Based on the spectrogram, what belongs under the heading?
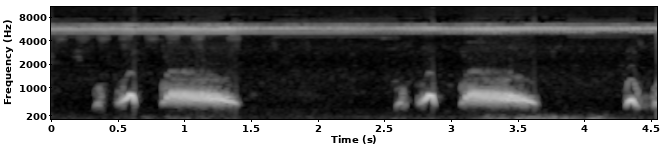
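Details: Spotted dove from the wild, recorded while luring with a decoy in Thailand. It gives repeated cooing phrases of two short notes and a sustained falling coo, roughly every two seconds. A low rumbling noise and a constant high whine accompany it.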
